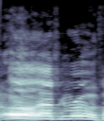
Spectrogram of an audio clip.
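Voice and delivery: slow mock disgusted groan. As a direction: fake grossed-out reaction. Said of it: "I wouldn't be like".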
